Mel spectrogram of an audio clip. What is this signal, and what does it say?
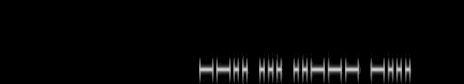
Morse code, heard as a keyed tone, about 28 wpm, 700 Hz. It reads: ZS2B
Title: DXCC-100 Call Signs - 4 Characters - Repeated 2x - 28wpm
